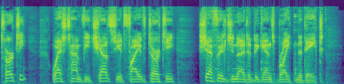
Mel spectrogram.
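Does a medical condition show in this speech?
No.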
